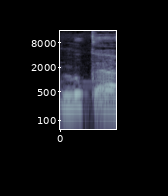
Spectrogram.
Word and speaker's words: Mucha: I looked up, I wanted to make sure I said it right, and everything I saw, they said Muka or Muka, so Alphonse Muka.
